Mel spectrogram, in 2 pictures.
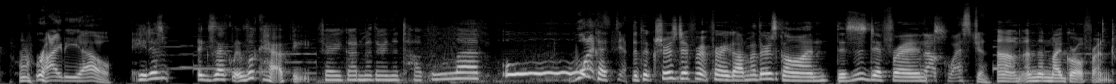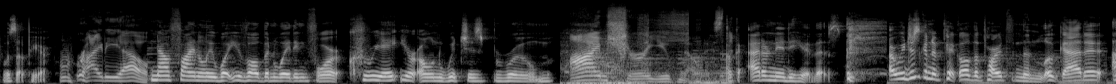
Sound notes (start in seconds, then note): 19.6 laughs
